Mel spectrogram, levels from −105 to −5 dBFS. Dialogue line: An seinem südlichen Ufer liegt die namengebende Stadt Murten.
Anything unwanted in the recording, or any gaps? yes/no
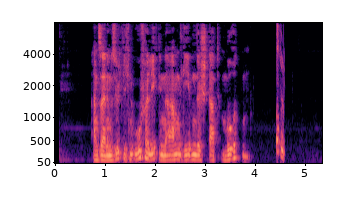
yes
